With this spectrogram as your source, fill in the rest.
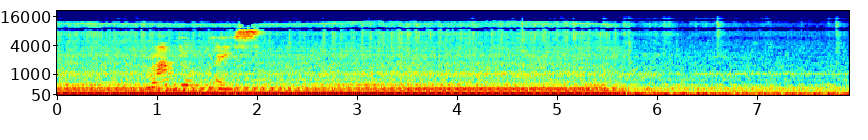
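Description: A bus engine rumbles low and steady, then eases off.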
